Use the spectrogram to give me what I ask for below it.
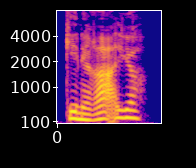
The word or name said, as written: generalia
